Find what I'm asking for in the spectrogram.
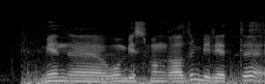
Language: Kazakh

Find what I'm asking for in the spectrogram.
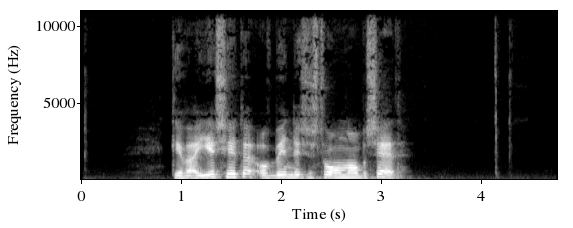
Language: Western Frisian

